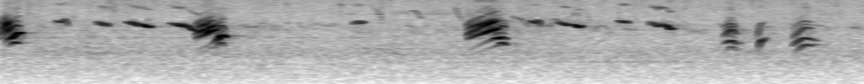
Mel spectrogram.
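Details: A house finch delivers quick strings of high twittering notes broken by scratchy, downward-sweeping bursts, a fast warbled run near the end, all over a faint steady hiss.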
